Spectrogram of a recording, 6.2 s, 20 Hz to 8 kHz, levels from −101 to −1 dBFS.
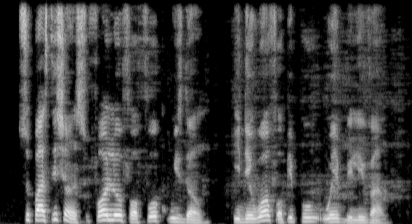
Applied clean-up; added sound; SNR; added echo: none; none; none; none.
